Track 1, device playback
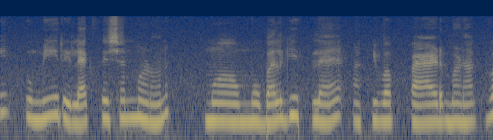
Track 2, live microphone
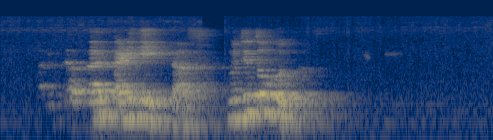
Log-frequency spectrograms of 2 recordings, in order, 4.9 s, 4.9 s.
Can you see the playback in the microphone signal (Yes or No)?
No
